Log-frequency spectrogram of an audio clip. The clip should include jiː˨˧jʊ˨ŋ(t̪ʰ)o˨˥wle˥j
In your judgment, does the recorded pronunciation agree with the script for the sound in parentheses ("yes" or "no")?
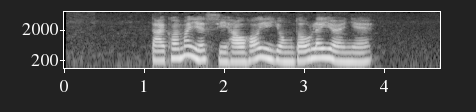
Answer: no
